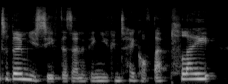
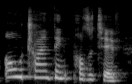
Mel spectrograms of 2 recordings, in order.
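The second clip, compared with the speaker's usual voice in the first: "Oh, try and think positive" higher, louder and quick, mock-bright; chirpy platitude; 8 semitones higher, 4 dB louder, faster than usual. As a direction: toss off "think positive" like a breezy cliché. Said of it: "That's one that I hear a lot".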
